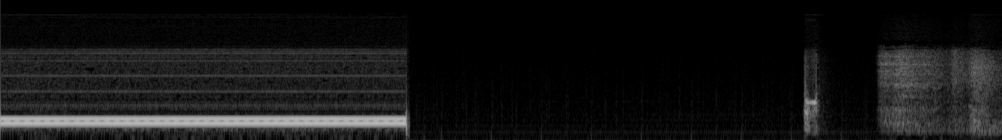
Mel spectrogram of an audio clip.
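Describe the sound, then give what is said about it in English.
A loud, steady telephone dial tone on a call-in show's caller line, heard while connecting a caller from Ohio, hums for about four seconds and cuts off abruptly, followed by silence, a brief click, and then a rush of noisy line hiss. “Oh, we got a dial code here.”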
